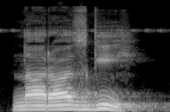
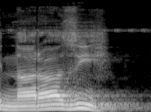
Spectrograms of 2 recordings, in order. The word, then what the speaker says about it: ناراضی: پیش آئے گی وصول۔ ناراضگی، صحیح لفظ اور اس کی ادائیگی اس طرح ہوگی ناراضی، ناراضی۔ منعن، منعن، اس کو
